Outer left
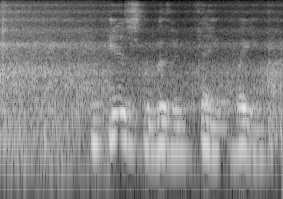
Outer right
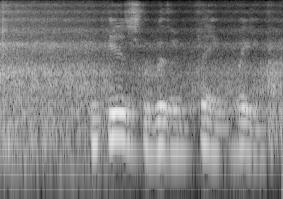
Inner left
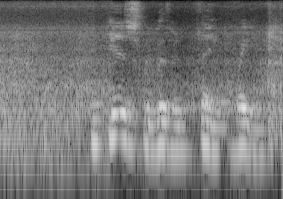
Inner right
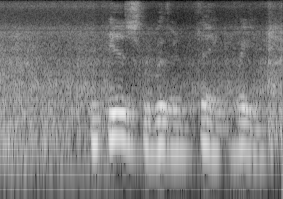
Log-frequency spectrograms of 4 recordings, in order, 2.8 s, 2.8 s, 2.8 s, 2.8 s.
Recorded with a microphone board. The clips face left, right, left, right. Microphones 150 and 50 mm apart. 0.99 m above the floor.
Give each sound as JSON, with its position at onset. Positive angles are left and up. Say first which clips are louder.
{"t": 0.9, "sound": "a man speaking", "louder": "outer right 6 dB, inner right 7 dB", "side_deg": -35, "distance_m": 1.2}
